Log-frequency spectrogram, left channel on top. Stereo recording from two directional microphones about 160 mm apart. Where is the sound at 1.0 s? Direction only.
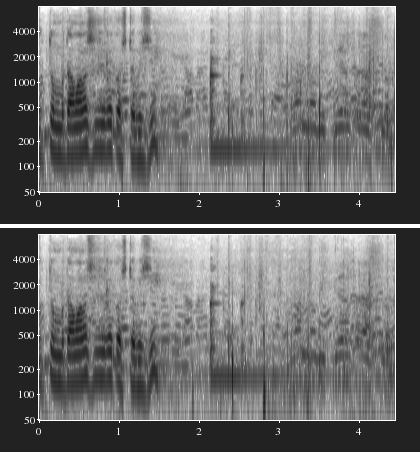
25° right (ahead or behind).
